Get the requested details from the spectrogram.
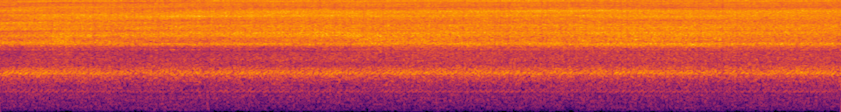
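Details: Steady high-pitched hiss and whine of the Solea dental laser system running continuously during a dental procedure, a normal operating sound.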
